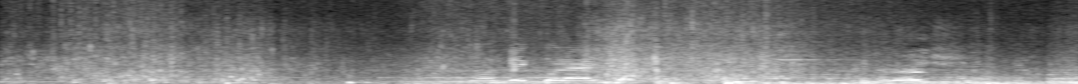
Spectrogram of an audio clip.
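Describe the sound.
A boat sets off on the water in French Guiana, its engine droning under buffeting wind noise. The sound grows louder partway through, and muffled voices are heard in the background.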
